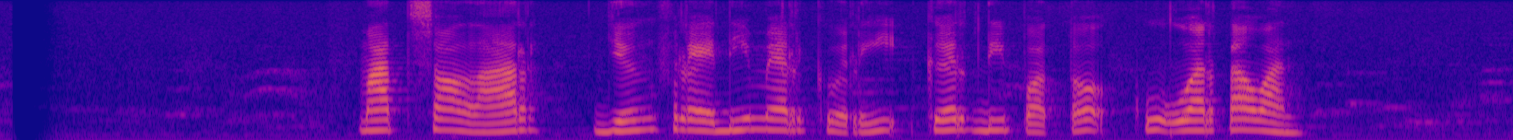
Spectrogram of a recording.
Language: Sundanese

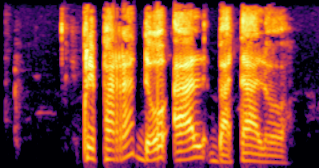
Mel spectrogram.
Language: Esperanto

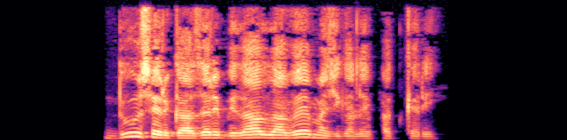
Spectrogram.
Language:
Indus Kohistani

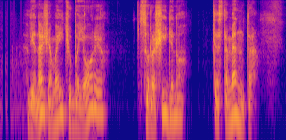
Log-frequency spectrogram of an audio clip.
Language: Lithuanian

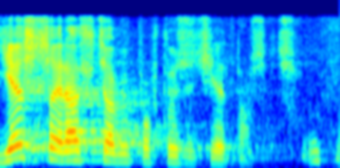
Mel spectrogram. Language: Polish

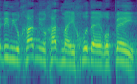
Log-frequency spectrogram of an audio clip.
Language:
Hebrew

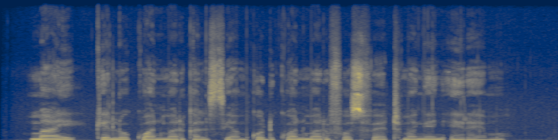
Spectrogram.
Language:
Luo (Kenya and Tanzania)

